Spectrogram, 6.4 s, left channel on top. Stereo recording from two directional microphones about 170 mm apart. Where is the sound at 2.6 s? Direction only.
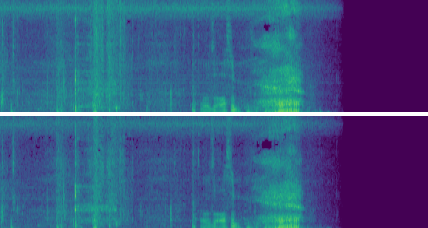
40° right (ahead or behind).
